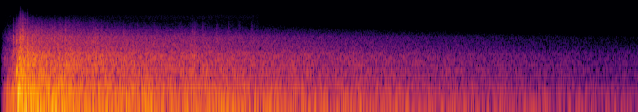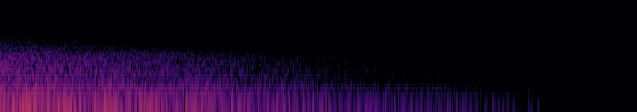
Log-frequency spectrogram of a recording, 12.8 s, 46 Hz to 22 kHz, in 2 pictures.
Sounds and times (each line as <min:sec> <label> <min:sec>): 0:00.0 debri crash/explosion washed in reverb 0:08.0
